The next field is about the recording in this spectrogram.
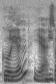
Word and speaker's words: Goyal: This is Neetu Goyal.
